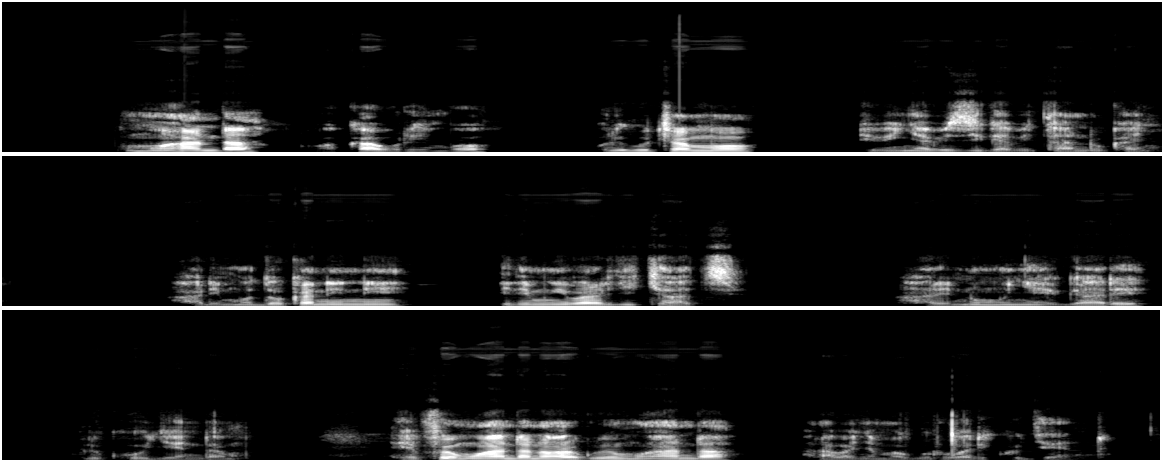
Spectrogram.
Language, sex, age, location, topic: Kinyarwanda, male, 36-49, Kigali, government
